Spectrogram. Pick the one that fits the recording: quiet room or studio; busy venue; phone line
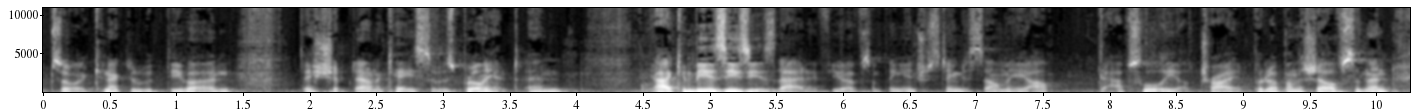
busy venue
